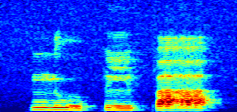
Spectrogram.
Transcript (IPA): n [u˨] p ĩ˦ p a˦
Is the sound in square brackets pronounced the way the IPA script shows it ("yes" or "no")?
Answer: no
